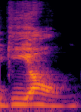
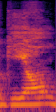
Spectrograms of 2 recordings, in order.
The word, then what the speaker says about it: Guillaume: I've never shared this, but you know, my ex-husband, his last name, my name used to be Guillaume, as in William, you know, Guillaume, G-U-I-L-L-A-U-M-E.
